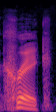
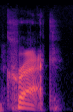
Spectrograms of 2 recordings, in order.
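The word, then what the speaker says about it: craic: you're pronouncing it incorrectly. – Craik? – It's pronounced... – I can give you the pronunciation. – Yes, give me the pronunciation. – Crack. – Crack.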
